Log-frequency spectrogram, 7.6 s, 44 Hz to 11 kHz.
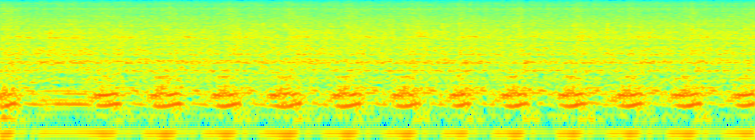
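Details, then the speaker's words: Centurion 3250 W generator that had sat with old fuel, refuelled and started on choke: hunts up and down about two surges a second; owner suspects the carb bowl had not yet filled. "give it a minute to see if it Smooths out I might not have given that bow time to fill"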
